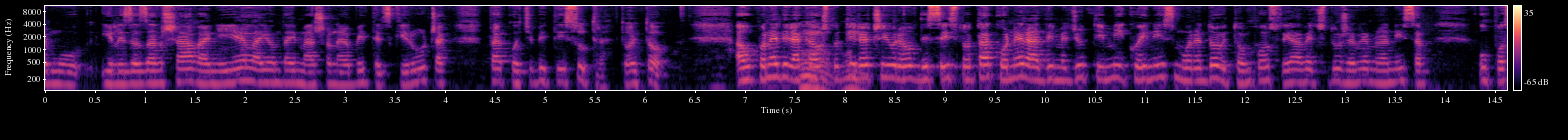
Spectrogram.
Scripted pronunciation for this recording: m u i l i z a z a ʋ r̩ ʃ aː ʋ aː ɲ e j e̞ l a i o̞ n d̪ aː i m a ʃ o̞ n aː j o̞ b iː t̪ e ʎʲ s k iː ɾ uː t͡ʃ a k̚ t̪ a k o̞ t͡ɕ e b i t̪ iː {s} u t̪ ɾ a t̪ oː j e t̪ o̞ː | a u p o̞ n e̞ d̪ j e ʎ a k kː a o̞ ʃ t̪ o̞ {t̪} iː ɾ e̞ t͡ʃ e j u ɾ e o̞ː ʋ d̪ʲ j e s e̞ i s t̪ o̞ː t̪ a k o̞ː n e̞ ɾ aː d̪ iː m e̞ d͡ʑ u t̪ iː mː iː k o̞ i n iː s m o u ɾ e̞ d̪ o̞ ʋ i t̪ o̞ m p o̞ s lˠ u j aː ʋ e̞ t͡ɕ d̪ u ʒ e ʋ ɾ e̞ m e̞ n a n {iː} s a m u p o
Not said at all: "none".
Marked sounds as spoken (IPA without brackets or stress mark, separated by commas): s, t̪, iː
